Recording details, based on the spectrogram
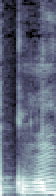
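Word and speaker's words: comb: है कॉम your hair अब यहां पर कॉम नहीं पढ़ना इसको कॉम पढ़ना है बी एंड पे साइलेंट है कॉम योर हेयर यानी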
